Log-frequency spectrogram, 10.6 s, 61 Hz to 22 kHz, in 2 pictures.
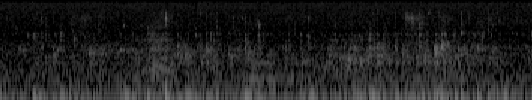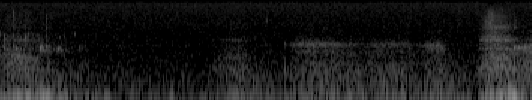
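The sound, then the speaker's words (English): Expensive bottled water is poured out of a bottle until all of it is gone: a continuous splashing gurgle with occasional glugs lasting several seconds, moderately quiet, ending in a brief louder splash. “I just lost $6-7 worth of water.”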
